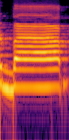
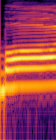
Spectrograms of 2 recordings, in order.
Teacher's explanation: اس کو ہم بو نہیں پڑھیں گے، اس کو ہم با ہی رکھیں گے کیونکہ یہاں پر با باریک ہے، با پتلا ہے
